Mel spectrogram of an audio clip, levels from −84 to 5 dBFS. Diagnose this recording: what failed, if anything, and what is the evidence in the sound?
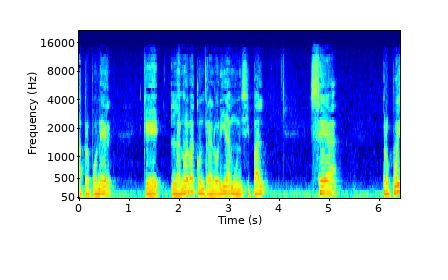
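Nothing in the recording points to a failure at any stage of the chain. No event anywhere in the clip calls for a diagnosis.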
